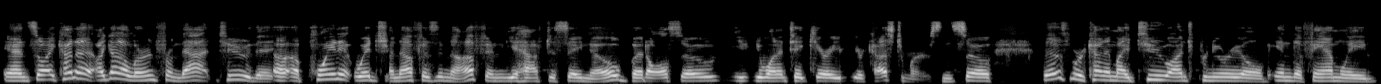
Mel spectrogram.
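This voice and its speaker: Mellow, easygoing middle-aged man. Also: on the high side, moderate pace, dry recording, muffled recording. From Oregon, USA. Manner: relaxed, rambling, many restarts, chuckles. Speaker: guest entrepreneur. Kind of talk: casual interview talk.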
